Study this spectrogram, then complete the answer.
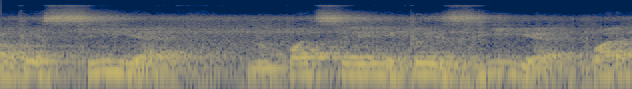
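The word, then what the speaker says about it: ἐκκλησία: Corrigindo a pronúncia, porque a gente fala eclésia pelo aportuguesamento, né, da palavra, mas é eclesia, tá?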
